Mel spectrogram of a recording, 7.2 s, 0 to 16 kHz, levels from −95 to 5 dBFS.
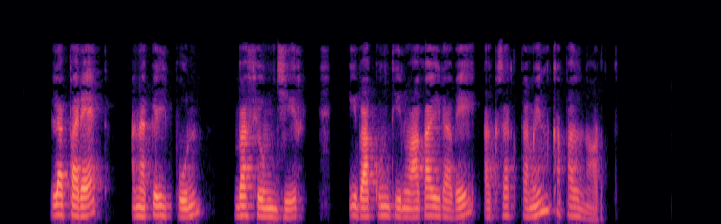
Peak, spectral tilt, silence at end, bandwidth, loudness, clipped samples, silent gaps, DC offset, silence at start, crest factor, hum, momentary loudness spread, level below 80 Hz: -2 dBFS; -6.5 dB/octave; 1.2 s; 7.8 kHz; -24 LUFS; under 0.1%; 1.20-1.31 s, 2.15-2.34 s, 3.12-3.17 s, 3.34-3.49 s; under 0.1%; 0.5 s; 24 dB; none; 12 LU; -64 dBFS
